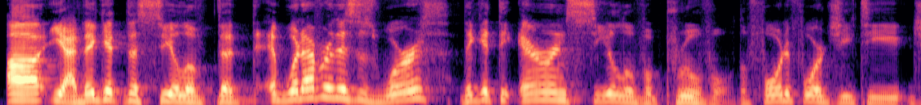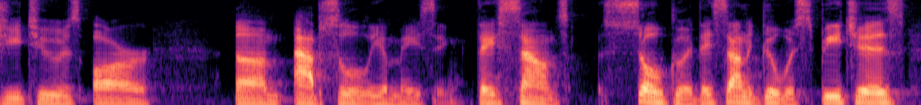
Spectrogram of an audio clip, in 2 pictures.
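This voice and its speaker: Animated and a bit bright, his medium-pitched voice moves at a moderate pace as he hosts a casual DJ livestream. The young man is from Pittsburgh, USA, with the accent to match, and he rambles, curses freely and restarts his lines.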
